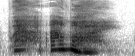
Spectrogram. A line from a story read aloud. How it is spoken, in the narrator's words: asked she, and her voice sounded ethereal, as the voice of those who were with her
